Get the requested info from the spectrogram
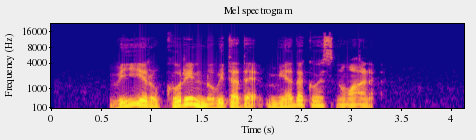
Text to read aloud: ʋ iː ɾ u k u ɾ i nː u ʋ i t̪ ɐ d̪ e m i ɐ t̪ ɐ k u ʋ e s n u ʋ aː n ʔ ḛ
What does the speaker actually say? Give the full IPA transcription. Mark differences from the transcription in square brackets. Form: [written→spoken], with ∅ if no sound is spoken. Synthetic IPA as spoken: ʋ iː ɾ u k u ɾ i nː u ʋ i t̪ ɐ d̪ e m i ɐ [t̪→d̪] ɐ k u ʋ e s n u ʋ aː n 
